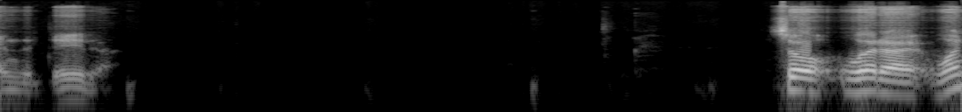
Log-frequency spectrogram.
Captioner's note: pause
